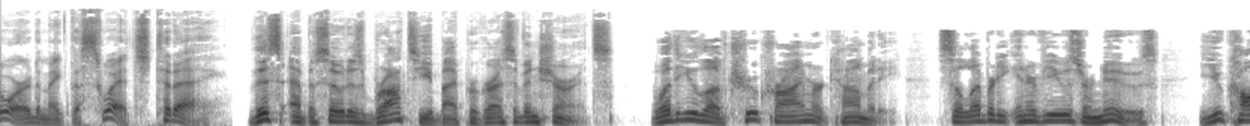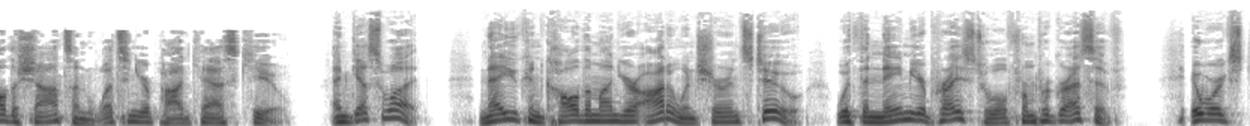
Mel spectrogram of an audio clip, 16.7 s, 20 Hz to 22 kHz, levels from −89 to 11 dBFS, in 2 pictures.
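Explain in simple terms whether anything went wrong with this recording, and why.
From 4.25 s to 10.25 s the speech turns dull and smeary, with nothing above 9 kHz: an adaptive stream at a lower bitrate, switched down mid-playback.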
